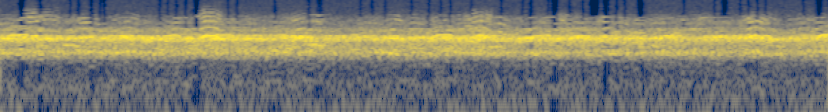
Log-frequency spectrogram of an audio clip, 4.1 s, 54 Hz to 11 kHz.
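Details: Snow Geese among Greater White-fronted Geese flying en masse over southern Indiana, 23 January 2023, a cold afternoon; rapid, irregular honks about twice a second rise out of a steady flock murmur.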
